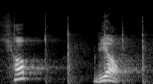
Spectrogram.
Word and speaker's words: 협력: 그 다음 협력도 마찬가지입니다. 리을이 다른 자음 뒤에서 발음되기 힘드니까 같은 조음이친 니은으로 바뀝니다. 그리고 요게 이 니은이 비읍에 영향을 줘서 비읍이 미음으로 바뀝니다.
